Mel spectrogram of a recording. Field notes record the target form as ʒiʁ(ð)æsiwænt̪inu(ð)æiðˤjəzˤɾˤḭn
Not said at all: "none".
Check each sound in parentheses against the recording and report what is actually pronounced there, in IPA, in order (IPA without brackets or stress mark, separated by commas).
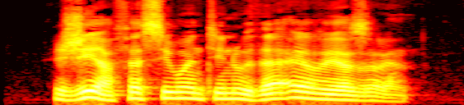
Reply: θ, ð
